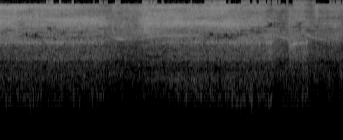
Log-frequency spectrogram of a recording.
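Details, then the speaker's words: Shark StainForce carpet/upholstery spot cleaner vacuuming a wet car seat: strong suction hiss with a thin, wavering high-pitched whine on top; the machine squeals even when wet, and the owner suspects a badly glued internal magnet or a bearing. "Par contre, elle grince. Malgré qu'elle est mouillée, elle continue à faire des... Ça m'inquiète un peu. On dirait qu'il y a un aimant qui est mal collé à l'intérieur, ou un roulement."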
